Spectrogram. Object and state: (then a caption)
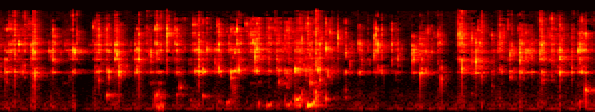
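Glass liquor bottle. A medium glass liquor bottle with a yellow label and a metal screw cap, partly filled with liquid, is held in both hands, tilted, and tapped and rubbed with the fingertips. Quick, light taps give bright glassy clicks over a steady ringing tone in the upper midrange. Soft scraping rubs and a low slosh of the liquid inside rise around the middle of the clip.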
